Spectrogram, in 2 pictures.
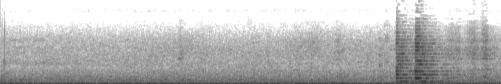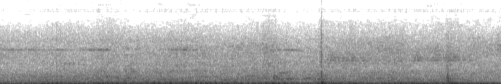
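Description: Street traffic noise, a steady low rumble of idling and passing vehicles, with one short vehicle horn toot about four seconds in.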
